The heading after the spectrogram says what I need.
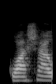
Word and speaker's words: gua sha: Oh, gua sha.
